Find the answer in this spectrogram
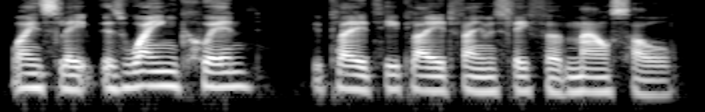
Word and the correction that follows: Mousehole: It's pronounced Mousel.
